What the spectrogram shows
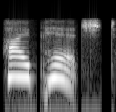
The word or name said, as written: high-pitched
